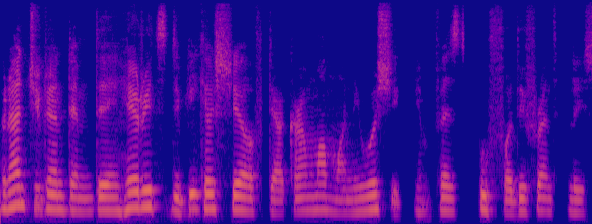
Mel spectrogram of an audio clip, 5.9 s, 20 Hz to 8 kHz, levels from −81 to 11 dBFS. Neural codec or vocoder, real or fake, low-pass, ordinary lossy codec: codec, 16 kHz, 0.5 kbps, X-Codec, WavLM features, trained on Multilingual LibriSpeech; fake; none; none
